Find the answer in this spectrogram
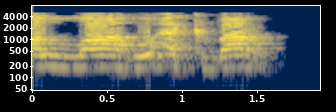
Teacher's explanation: وعلى العربي أن يقولها صحيحة الله أكبر بالكاف وليست بالجيم المصرية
